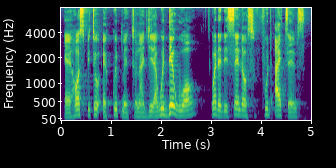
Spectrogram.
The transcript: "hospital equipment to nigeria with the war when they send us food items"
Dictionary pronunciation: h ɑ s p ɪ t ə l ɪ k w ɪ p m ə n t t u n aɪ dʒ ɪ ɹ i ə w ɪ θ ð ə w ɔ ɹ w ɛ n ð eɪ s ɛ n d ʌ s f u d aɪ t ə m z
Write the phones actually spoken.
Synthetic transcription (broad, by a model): h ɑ s p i t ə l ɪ k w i p m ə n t t u n aɪ dʒ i ɹ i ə w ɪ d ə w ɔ w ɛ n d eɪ s ɛ n d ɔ s f u d aɪ t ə m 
